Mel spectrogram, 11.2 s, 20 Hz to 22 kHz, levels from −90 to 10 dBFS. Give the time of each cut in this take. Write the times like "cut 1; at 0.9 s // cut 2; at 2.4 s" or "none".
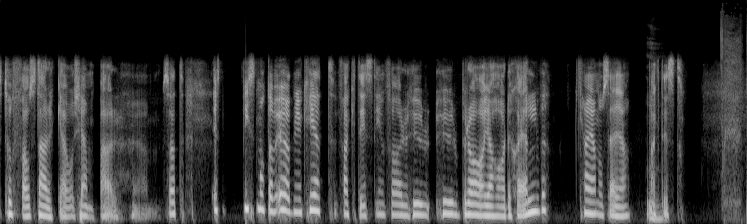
none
